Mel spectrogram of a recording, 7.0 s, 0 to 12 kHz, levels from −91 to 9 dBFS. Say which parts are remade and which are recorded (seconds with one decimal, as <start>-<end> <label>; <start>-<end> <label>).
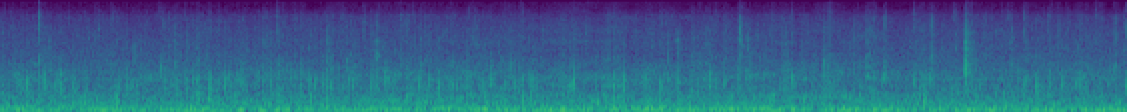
0.0-3.4 recorded; 3.4-4.3 remade; 4.3-4.8 recorded; 4.8-5.3 remade; 5.3-7.0 recorded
